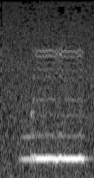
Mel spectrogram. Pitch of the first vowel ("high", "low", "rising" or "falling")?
high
